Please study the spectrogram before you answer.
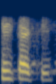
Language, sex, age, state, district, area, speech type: Bengali, female, 45-60, West Bengal, Uttar Dinajpur, urban, conversation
